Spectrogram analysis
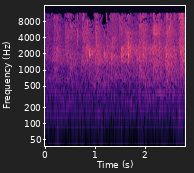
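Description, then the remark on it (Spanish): A crowd bursts into steady applause, dense clapping at a fairly even level for a few seconds with no voices standing out above it. “Un aplauso por acá.”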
